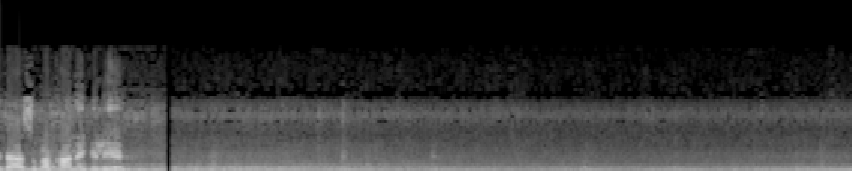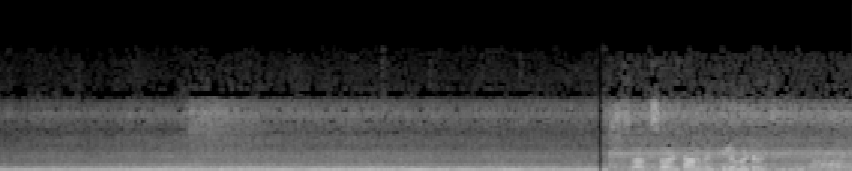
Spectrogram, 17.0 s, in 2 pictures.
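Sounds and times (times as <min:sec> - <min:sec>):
train engine drone: 0:00.0 - 0:17.0
pulsing hum: 0:01.4 - 0:14.5.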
